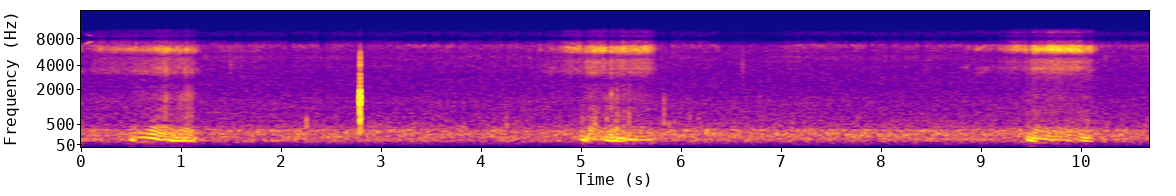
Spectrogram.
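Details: Soft, regular snoring breaths about every four to five seconds, with quiet pauses between, in a quiet room.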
